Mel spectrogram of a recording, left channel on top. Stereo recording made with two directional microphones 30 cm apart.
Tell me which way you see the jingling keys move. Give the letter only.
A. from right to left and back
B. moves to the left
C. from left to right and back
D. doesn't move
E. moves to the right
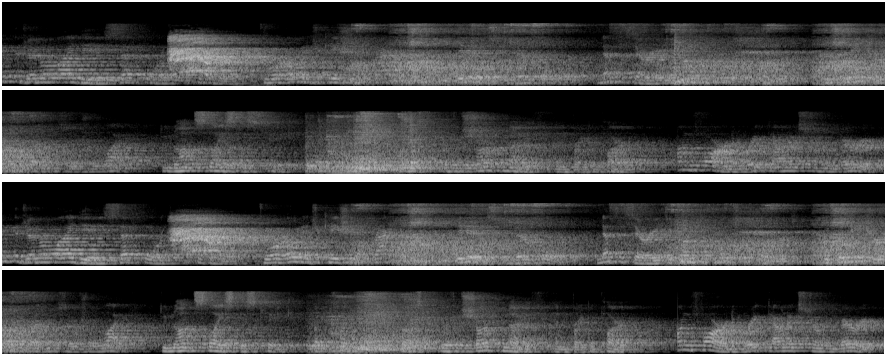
E.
